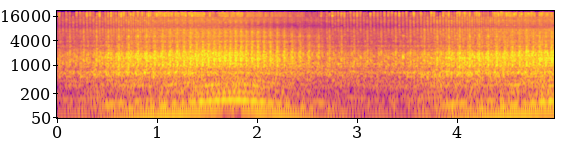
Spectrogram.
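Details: Mercedes-Benz W123 200D diesel idling: steady fairly even knock around 220 a minute over normal clatter; car runs fine, owner suspects glow plugs or worse (cam, crankshaft, rod bearings), cause unknown.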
